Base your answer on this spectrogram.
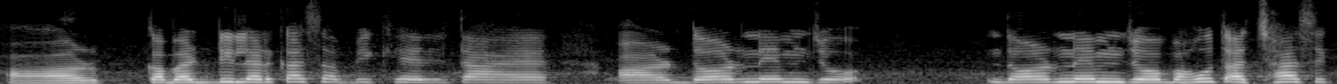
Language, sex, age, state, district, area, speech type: Urdu, female, 18-30, Bihar, Darbhanga, rural, spontaneous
